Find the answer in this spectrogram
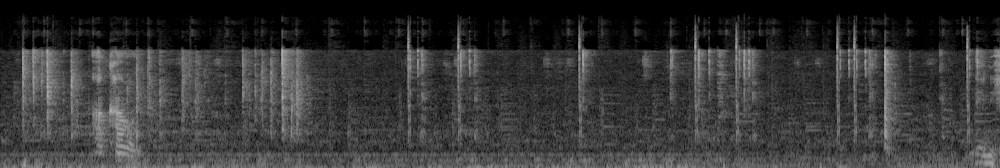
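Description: Computer keyboard typing: irregular key clicks in short runs as a label's text is typed out.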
